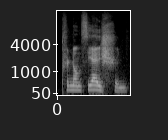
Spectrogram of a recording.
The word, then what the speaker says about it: pronunciation: It begins with a schwa, so that's why you nearly open your mouth. You barely open it. You say pronunciation.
